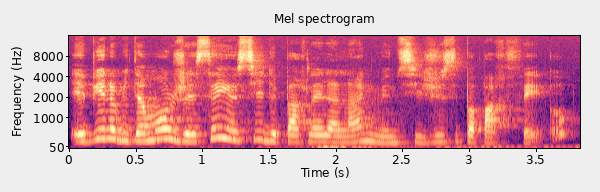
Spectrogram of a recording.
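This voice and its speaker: Talking informally to her audience, this young vlog host is Mexican and a native Spanish speaker with a Mexican accent. She sounds a little high and expressive, with a brisk pace and a darkish tone.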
